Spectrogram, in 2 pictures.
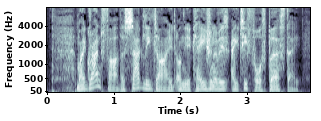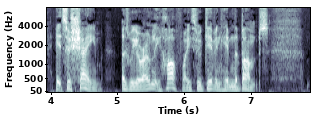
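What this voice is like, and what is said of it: Serious, solemn reading voice. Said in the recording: “did it in a serious voice”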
